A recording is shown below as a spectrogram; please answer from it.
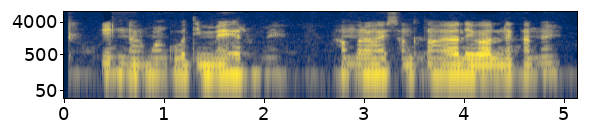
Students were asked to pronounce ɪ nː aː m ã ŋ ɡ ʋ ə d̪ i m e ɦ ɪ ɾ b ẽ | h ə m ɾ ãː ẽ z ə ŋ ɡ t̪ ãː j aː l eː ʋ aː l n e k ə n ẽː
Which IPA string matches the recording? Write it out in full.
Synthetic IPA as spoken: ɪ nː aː m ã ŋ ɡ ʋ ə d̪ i m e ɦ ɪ ɾ m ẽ | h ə m ɾ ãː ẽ s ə ŋ ɡ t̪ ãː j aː l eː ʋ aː l n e k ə n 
